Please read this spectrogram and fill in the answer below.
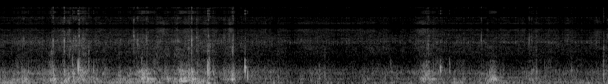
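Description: Mountain bike rolling down a dirt forest trail: a steady tyre-and-wind rumble with frequent rattles and knocks as the bike jolts over bumps and roots. It is busiest and loudest in the first couple of seconds, calmer after, with a few more knocks near the end.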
